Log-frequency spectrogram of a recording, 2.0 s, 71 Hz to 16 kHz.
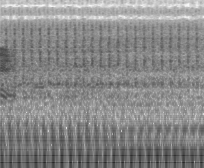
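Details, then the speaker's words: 2020 Honda Rubicon 520 ATV after being swamped, single-cylinder idle: regular tap on every beat, about eight per second, above the thump; bottom end sounds smooth, so the owner suspects the top end and plans a valve adjustment rather than the feared crank damage. "when she's riding the bottom it does sound smooth sounds like a top head i'm gonna drop the valve so i guess we're gonna start working on that"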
